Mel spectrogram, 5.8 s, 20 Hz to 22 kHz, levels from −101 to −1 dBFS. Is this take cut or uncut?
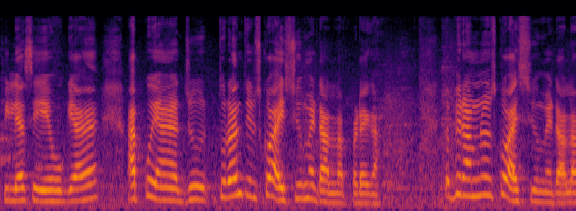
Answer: uncut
